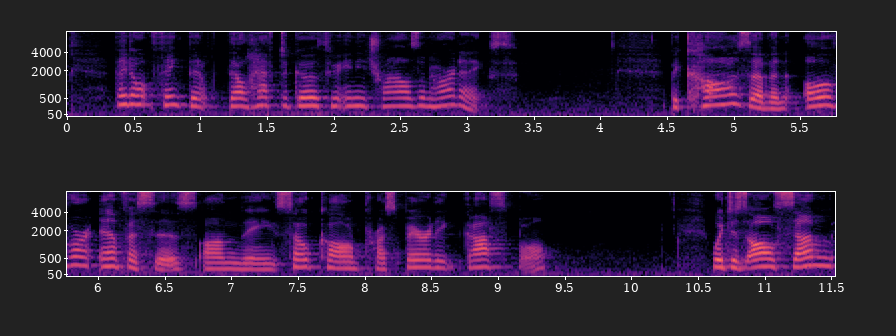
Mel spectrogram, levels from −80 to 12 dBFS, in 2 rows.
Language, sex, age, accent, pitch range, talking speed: English, female, 50-69, American, 175-235 Hz, 135 wpm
